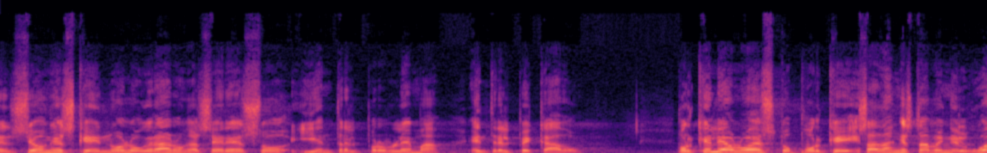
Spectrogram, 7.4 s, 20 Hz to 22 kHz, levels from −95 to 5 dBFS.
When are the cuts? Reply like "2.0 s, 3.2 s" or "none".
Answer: 2.2 s, 5.0 s, 6.4 s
